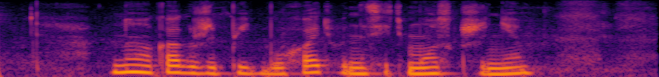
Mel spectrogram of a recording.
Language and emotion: Russian, neutral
